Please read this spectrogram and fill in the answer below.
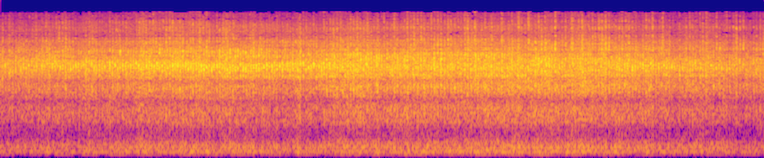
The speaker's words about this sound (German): An vielen Stellen des Mekong schwimmen große Baggerschiffe. Unaufhörlich pumpen und schaufeln sie das neue Gold aus dem Flussbett. Sand.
